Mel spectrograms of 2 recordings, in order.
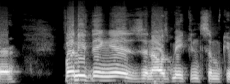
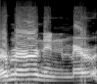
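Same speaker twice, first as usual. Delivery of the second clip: clumsy, bad put-on Southern accent, pitched up; 7 semitones higher than usual. Host redoing a phrase he just stumbled over, bad Southern accent. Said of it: "that was a really bad Southern accent".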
